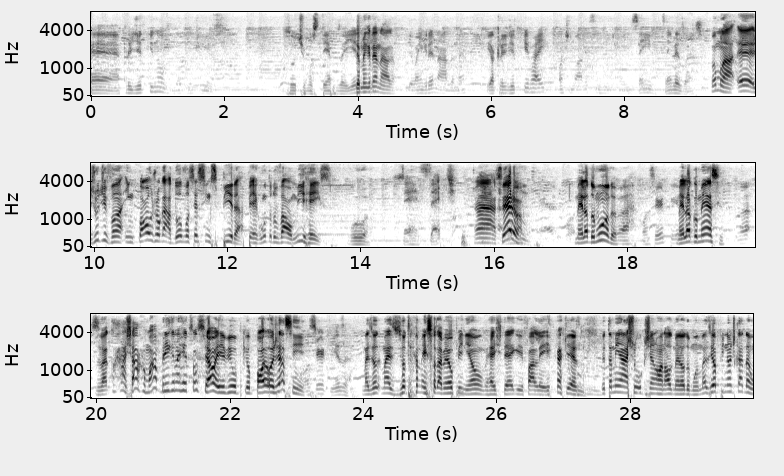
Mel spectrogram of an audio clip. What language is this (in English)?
Portuguese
